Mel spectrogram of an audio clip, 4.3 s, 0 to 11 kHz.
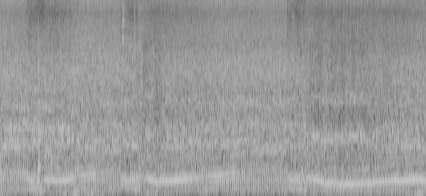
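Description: In Forza Horizon 5, a powerful car's engine drones while its tires spin and squeal, the pitch sliding up and down as it slips through the gears, loud and continuous.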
